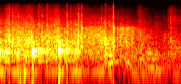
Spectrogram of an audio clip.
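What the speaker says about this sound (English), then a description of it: "when I say la maku, you clap four times" Audience at a Fête de la Musique concert in London clapping on cue, a burst of close, loud hand claps with a few sharper accents, fading slightly toward the end.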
